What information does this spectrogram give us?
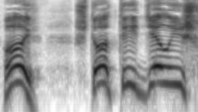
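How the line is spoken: Sharp cry. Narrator (Russian): вскрикнул он

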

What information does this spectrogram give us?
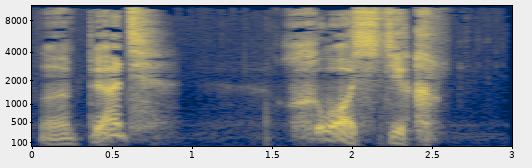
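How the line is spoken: Quiet, through clenched teeth. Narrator (Russian): процедил он тихо

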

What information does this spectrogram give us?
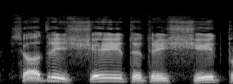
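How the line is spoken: Old woman's toothless mumble. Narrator (Russian): прошамкала старушка

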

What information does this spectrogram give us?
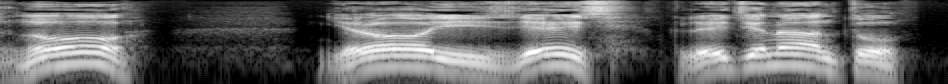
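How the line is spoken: Loud and cheerful. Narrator (Russian): бравый старшина и сказал громко и весело

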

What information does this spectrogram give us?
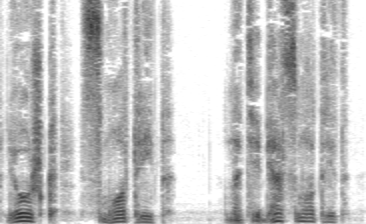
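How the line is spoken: Sudden whisper. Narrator (Russian): Аглая вдруг зашептал

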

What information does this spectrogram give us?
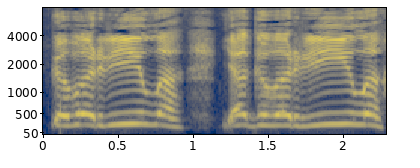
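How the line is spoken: Whimpering. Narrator (Russian): хныкала Галка

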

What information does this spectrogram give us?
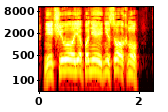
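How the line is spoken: Fierce shout. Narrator (Russian): закричал он свирепо

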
